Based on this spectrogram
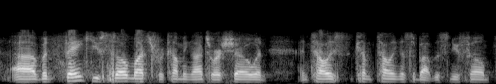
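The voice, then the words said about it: Congested voice, occasional coughing. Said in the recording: “I have a cold. I'm coughing here and there.”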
